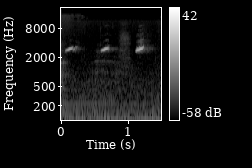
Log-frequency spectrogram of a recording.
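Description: A spring peeper gives clear, high, slightly rising peeps, about two each second.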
